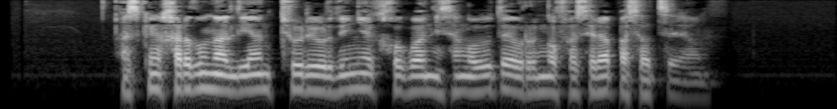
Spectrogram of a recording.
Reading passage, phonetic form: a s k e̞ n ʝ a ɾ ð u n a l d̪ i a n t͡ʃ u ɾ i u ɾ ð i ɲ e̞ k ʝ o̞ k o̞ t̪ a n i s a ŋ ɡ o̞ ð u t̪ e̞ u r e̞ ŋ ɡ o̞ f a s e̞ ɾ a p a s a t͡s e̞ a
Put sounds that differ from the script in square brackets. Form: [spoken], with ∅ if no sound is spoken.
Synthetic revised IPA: a s k e̞ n ʝ a ɾ ð u n a l d̪ i a n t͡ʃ u ɾ i u ɾ ð i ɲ e̞ k ʝ o̞ k o̞ [∅] a n i s a ŋ ɡ o̞ ð u t̪ e̞ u r e̞ ŋ ɡ o̞ f a s e̞ ɾ a p a s a t͡s e̞ a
